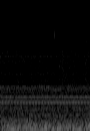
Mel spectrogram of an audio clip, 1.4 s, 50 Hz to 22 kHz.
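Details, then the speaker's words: Custom Webasto water heater welded to a Chinese diesel heater, running about 5–7 minutes on heat setting 4, radiator bottom at 56°; steady even roar, low rumble, faint fixed tone, no surging or popping; normal running. "I believe it's been on 5 to 7 minutes on heat setting number four"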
